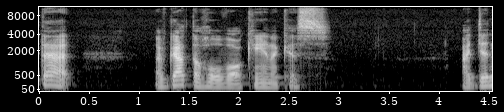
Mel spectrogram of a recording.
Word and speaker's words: Volcanicus: predicing boom that's nice got two of volcanus volcanicus sorry I say it wrong all the time I catch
